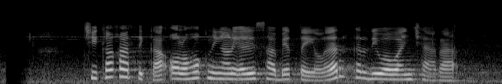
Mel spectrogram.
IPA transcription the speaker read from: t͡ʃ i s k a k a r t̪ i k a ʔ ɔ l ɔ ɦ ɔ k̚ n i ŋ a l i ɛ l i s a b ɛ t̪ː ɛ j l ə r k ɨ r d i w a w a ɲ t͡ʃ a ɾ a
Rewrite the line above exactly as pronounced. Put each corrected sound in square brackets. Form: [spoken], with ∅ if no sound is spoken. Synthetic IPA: t͡ʃ i [∅] k a k a r t̪ i k a ʔ ɔ l ɔ ɦ ɔ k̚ n i ŋ a l i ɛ l i s a b ɛ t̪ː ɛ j l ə r k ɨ r d i w a w a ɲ t͡ʃ a ɾ a

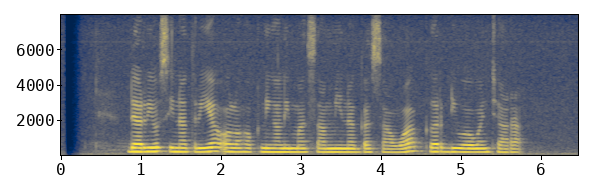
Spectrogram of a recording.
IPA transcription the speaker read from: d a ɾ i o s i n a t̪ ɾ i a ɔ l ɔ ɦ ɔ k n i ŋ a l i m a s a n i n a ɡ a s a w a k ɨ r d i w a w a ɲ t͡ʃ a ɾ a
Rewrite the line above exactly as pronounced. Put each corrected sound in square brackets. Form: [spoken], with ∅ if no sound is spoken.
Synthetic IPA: d a ɾ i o s i n a t̪ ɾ i a ɔ l ɔ ɦ ɔ k n i ŋ a l i m a s a [m] i n a ɡ a s a w a k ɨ r d i w a w a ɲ t͡ʃ a ɾ a

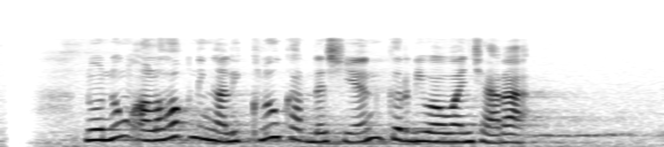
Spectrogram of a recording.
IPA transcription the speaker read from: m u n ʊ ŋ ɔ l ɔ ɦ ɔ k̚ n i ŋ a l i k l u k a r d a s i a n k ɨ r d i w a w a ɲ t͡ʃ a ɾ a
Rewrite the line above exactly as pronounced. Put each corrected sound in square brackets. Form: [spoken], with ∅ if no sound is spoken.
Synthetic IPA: [n] u n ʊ ŋ ɔ l ɔ ɦ ɔ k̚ n i ŋ a l i k l u k a r d a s i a n k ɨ r d i w a w a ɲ t͡ʃ a ɾ a

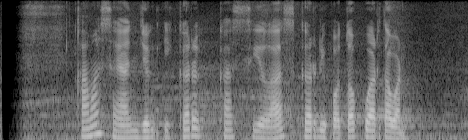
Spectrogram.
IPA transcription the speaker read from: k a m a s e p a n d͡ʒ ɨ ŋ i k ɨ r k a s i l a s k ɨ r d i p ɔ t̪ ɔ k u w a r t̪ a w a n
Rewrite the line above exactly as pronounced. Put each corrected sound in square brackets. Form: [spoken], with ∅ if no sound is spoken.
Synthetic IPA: k a m a s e [∅] a n d͡ʒ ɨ ŋ i k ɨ r k a s i l a s k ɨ r d i p ɔ t̪ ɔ k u w a r t̪ a w a n

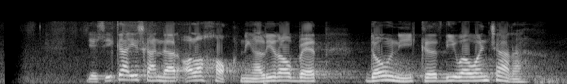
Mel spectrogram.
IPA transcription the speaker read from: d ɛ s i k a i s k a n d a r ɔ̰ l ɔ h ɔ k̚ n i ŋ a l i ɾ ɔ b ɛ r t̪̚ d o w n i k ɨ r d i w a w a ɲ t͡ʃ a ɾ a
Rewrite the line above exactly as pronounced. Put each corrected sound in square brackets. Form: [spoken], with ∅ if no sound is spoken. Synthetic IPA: [d͡ʒ] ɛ s i k a i s k a n d a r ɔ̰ l ɔ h ɔ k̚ n i ŋ a l i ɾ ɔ b ɛ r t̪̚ d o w n i k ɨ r d i w a w a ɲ t͡ʃ a ɾ a

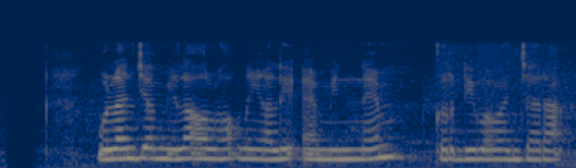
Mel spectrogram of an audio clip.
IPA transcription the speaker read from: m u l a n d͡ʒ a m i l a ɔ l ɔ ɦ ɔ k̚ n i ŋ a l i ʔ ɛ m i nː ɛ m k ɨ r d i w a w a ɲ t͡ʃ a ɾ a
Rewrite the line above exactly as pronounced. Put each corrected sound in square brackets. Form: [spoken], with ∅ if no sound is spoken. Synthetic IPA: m u l a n d͡ʒ a m i l a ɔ l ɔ ɦ ɔ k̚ n i ŋ a l i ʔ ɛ m i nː ɛ m k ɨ r d i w a w a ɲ t͡ʃ a ɾ a

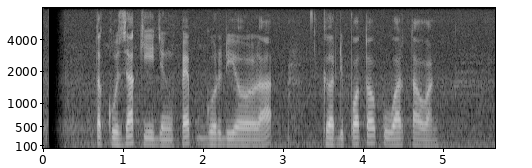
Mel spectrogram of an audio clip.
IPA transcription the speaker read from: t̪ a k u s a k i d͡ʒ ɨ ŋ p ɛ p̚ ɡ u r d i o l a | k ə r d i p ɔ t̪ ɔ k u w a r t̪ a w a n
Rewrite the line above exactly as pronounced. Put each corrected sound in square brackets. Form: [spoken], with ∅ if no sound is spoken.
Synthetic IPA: t̪ [ə] k u [z] a k i d͡ʒ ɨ ŋ p ɛ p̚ ɡ u r d i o l a | k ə r d i p ɔ t̪ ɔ k u w a r t̪ a w a n

